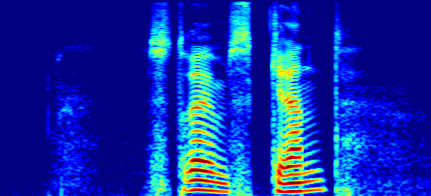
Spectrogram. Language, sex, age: Norwegian, male, 25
